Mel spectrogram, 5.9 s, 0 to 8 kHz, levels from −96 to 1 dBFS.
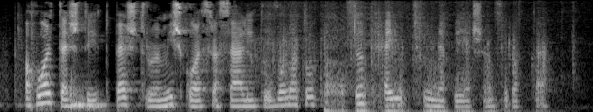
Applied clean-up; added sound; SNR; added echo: neural mask model RNNoise.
